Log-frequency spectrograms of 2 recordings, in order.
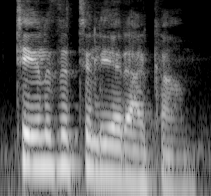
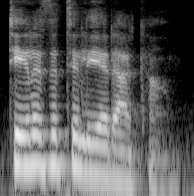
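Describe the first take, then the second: No difference in how they are said.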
